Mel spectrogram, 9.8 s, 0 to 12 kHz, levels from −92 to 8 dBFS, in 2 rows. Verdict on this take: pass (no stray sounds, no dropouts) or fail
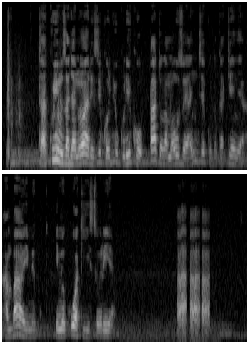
fail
